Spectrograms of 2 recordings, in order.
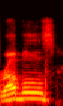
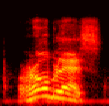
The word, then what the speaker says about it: Robles: i was in school ripped my name to shreds say mr robles mr rubbles mr barney rubble no robles and it took me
